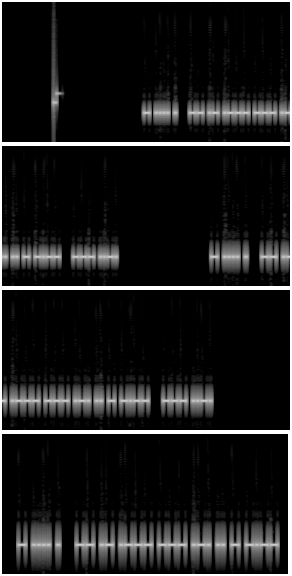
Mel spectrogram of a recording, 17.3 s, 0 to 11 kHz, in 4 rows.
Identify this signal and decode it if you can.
Morse code, heard as a keyed tone, about 34 wpm, 700 Hz. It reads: THE MAJORITY OF THE MAJORITY OF THE MAJORITY
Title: Speed-Racing - Sets of 3 Words 28wpm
